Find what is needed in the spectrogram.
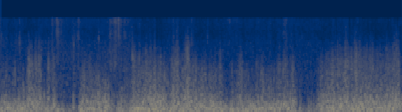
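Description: Wind buffeting the camera microphone: a loud, uneven rush of noise with a couple of short lulls.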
